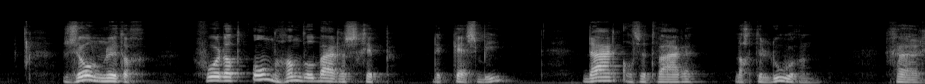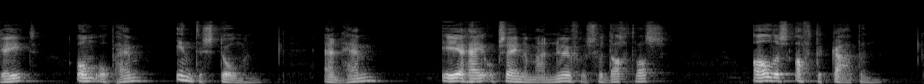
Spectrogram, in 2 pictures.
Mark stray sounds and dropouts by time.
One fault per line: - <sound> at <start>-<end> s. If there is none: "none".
none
